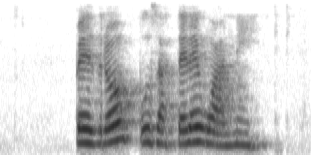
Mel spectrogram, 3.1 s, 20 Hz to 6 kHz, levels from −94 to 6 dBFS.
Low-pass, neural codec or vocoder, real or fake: 5.4 kHz; vocoder, 22.05 kHz, 80 mel bands, WaveNeXt; fake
